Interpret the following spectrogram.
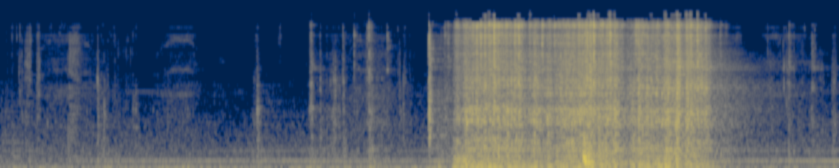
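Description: Scattered light clicks and knocks, then about four seconds in a loud, rattling power-tool noise that runs for about three seconds and stops. A faint steady hum lies under it all.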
